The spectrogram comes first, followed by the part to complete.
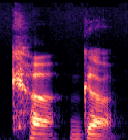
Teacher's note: Alright, so the soft tissue way back there. The back of the tongue is raising towards the velum, and it's blocking the airflow. · the back of the tongue kinda raises up and touches the velum or the back of the mouth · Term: velars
